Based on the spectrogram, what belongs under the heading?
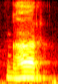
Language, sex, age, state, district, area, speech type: Hindi, male, 45-60, Madhya Pradesh, Bhopal, rural, read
